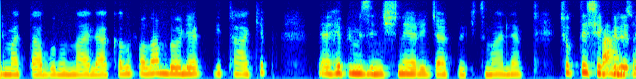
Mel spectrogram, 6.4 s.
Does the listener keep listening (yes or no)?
yes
